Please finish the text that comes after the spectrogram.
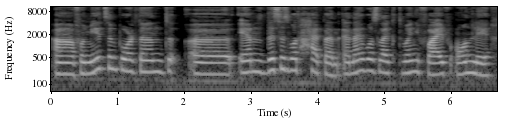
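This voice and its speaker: A woman's voice: mid-range voice, steady tone, unhurried. Russian-accented woman in her thirties, chatty vlogger. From Russia, Siberia. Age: 30s. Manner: chatty and warm, laughs often, many fillers. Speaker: permanent makeup trainer and channel host. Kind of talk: casual personal vlog talk.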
